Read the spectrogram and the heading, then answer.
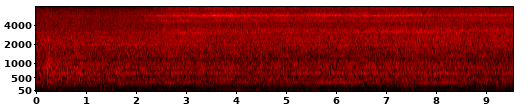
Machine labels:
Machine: fan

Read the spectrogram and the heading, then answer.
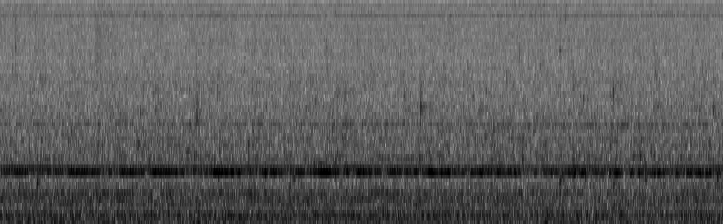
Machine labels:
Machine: pump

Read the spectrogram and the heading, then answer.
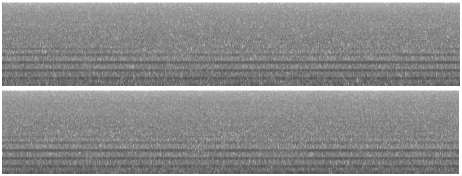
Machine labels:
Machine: fan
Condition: normal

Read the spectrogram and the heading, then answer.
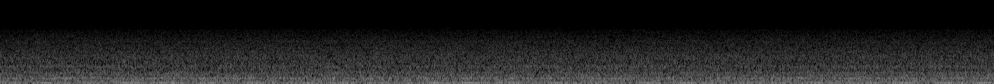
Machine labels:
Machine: fan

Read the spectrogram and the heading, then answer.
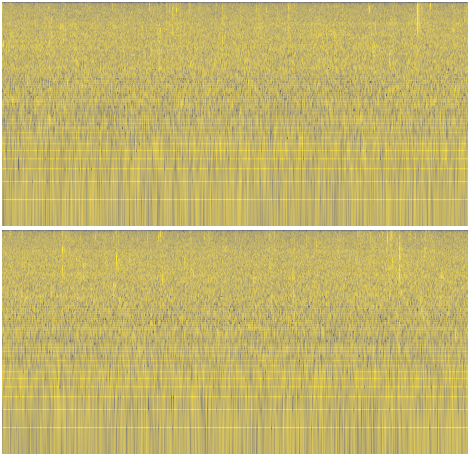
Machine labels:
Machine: pump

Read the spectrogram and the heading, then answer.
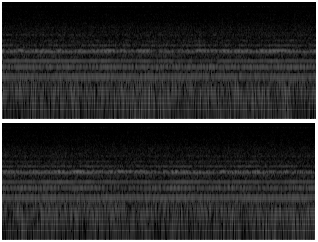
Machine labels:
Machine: fan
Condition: normal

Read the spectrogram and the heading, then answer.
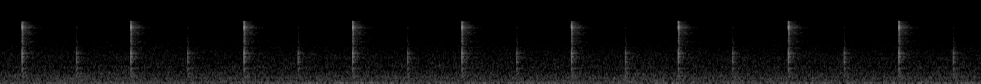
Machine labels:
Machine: valve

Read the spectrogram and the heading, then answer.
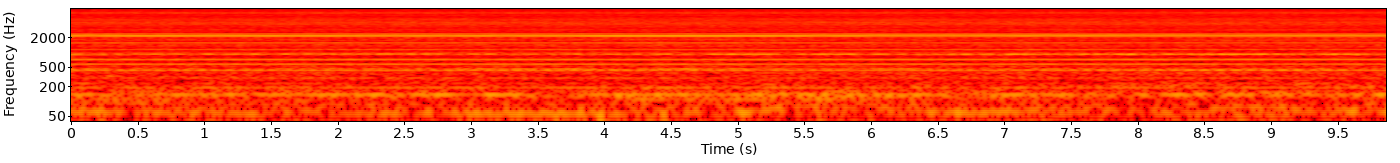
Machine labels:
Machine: pump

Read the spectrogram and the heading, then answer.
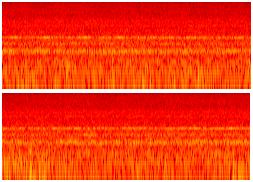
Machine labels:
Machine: fan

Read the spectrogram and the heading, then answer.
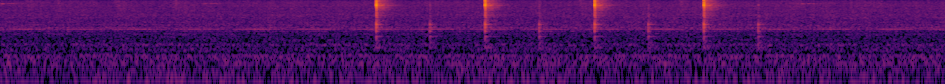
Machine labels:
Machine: valve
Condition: normal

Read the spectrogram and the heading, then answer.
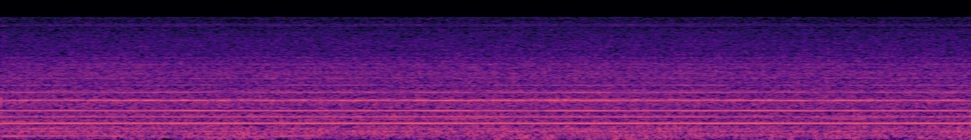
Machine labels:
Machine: fan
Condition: normal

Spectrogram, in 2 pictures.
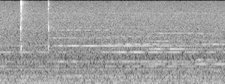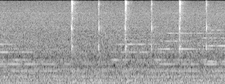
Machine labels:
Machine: valve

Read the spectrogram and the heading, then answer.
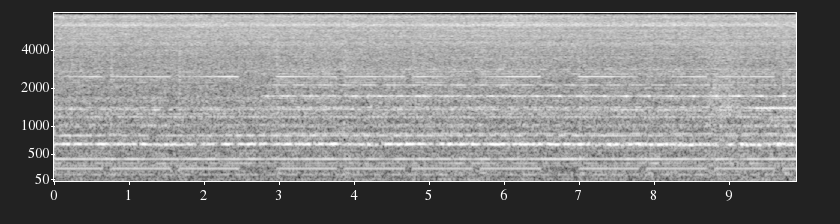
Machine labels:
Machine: slide rail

